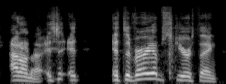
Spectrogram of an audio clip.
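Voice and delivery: normal talking voice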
